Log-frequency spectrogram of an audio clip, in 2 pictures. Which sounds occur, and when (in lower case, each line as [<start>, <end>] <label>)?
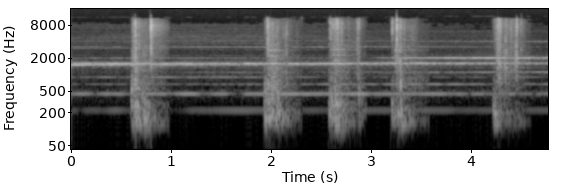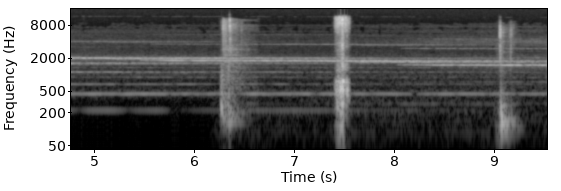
[0.00, 9.53] music
[0.00, 9.53] video game sound
[0.56, 0.73] walk
[0.73, 0.84] tick
[1.91, 2.15] walk
[2.54, 2.88] walk
[3.17, 3.46] walk
[4.15, 4.47] walk
[6.24, 6.52] walk
[7.37, 7.56] sound effect
[8.99, 9.18] generic impact sounds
